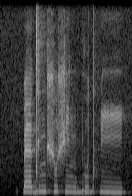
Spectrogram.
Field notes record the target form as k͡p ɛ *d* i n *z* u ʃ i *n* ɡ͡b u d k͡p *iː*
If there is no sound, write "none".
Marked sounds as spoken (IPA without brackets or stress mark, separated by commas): d, ʃ, n, i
